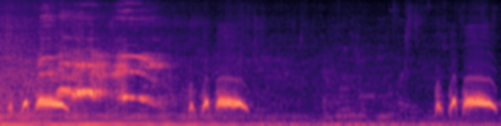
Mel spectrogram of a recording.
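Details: Spotted dove cooing to excite males: a rooster crow opens, then two phrases of short notes ending in a long falling coo, over a persistent low hum.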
